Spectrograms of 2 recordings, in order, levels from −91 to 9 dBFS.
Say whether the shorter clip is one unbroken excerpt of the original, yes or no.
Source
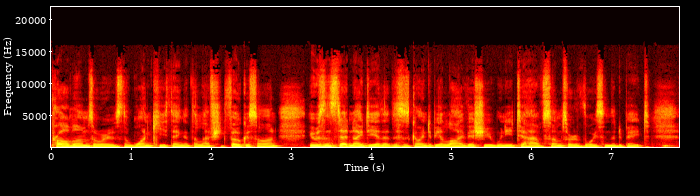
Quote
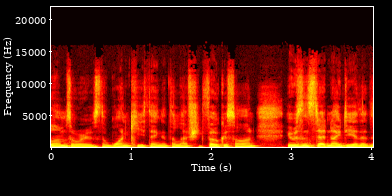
yes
